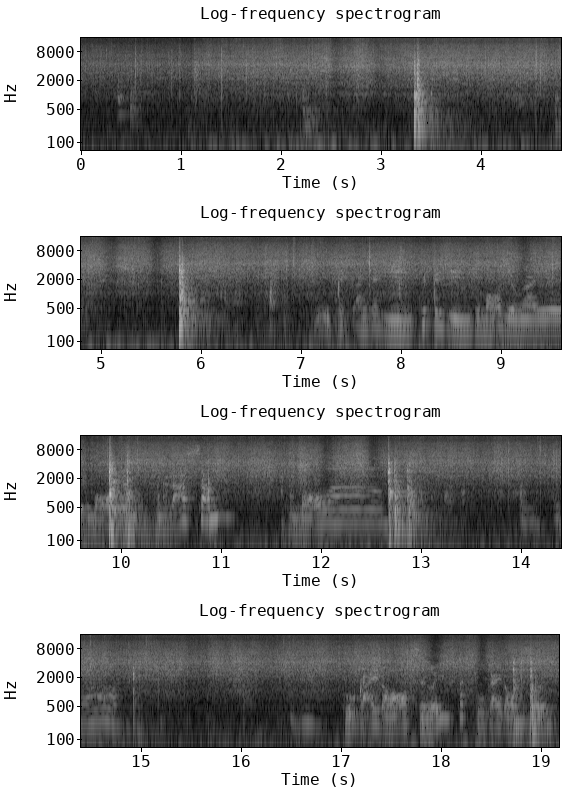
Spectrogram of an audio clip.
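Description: Noodles and vegetables sizzle in a hot pan.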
